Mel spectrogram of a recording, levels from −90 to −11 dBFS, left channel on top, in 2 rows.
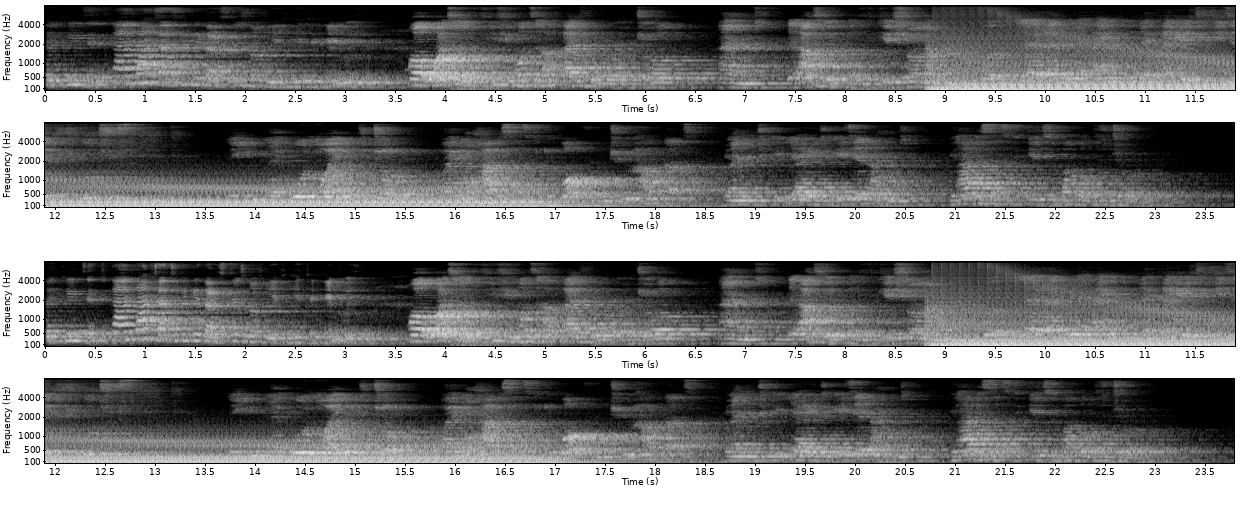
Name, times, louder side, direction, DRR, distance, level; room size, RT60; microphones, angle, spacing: voice 1, 0.0-3.2, right 2 dB, 40° right, -1 dB, 0.3 m, -32 dB
voice 2, 3.6-6.2 6.7-7.2 7.4-8.9 9.3-13.1 13.7-15.5 15.8-18.4 18.7-20.4 20.9-22.8, equal, 80° left, -11 dB, 0.9 m, -30 dB
sound 1, 8.8-16.8, equal, 75° right, 0.7 m, -20 dB
3.4 x 2.4 x 2.7 m, 2.4 s
head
